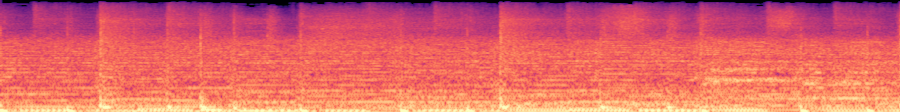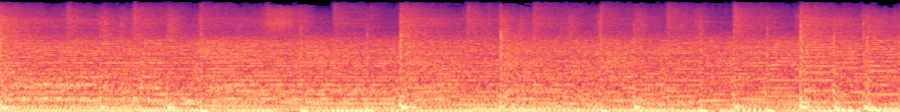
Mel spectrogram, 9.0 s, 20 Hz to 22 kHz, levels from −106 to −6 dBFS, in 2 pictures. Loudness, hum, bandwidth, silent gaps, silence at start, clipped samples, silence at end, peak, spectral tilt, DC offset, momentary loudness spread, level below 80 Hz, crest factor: -11 LUFS; none; 18.5 kHz; none; 0 s; under 0.1%; 0 s; 0 dBFS; -5.5 dB/octave; under 0.1%; 2 LU; -14 dBFS; 10 dB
